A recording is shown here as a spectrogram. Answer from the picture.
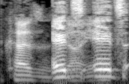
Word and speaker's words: Cousin: It's Cousin. So it's literally exactly as it's spelled. It's Cousin is how the pronunciation guide puts it.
